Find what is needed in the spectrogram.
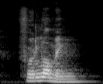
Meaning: paralysis, loss of (muscle) control, involuntary immobilization (both literally and figuratively)
- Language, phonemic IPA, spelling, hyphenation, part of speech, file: Dutch, /vərˈlɑmɪŋ/, verlamming, ver‧lam‧ming, noun, Nl-verlamming.ogg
